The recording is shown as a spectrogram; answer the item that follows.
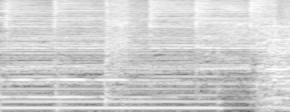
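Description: Instrumental passage of a rock song played on guitars and drums: a held guitar chord rings over drum and cymbal hits about two and a half times a second. Near the end the chord breaks off briefly and a new one comes in.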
